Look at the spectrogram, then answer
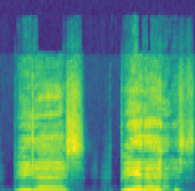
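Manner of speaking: very high, very loud, shrill, immature screaming yell. Recalling a teenager pounding on doors during Ding Dong Ditch, retelling a scream. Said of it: "aggressively like pounding on these doors and screaming like".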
